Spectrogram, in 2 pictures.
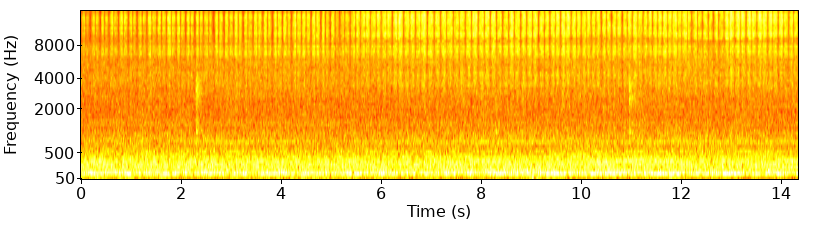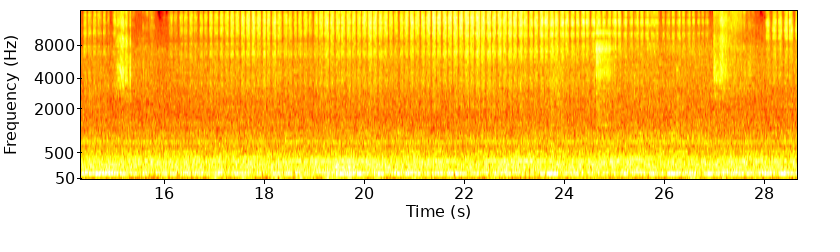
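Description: Coloured pencil scratching on paper in steady back-and-forth shading strokes, over a constant low hum.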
